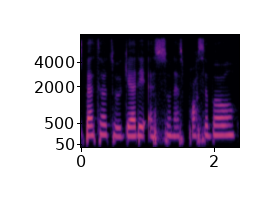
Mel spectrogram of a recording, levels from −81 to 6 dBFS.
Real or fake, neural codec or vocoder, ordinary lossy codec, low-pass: real; none; none; 7.2 kHz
